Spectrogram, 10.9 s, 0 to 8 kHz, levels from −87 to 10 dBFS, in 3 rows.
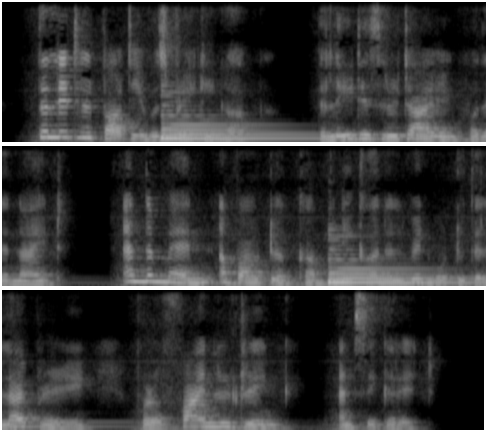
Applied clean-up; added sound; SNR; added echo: none; Plucked string instrument; 1 dB; none.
